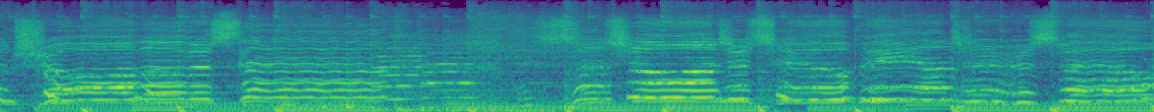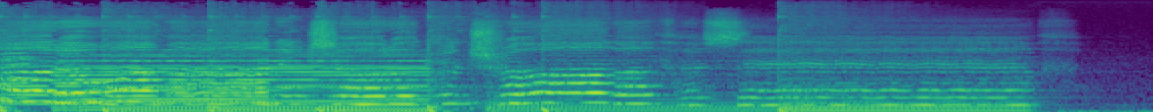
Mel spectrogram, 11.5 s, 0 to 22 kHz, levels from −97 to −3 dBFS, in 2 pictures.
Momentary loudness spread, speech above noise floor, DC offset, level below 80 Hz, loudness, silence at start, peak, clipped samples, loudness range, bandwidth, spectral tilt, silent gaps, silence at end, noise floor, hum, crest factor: 11 LU; 27 dB; under 0.1%; -34 dBFS; -21 LUFS; 0 s; -4 dBFS; under 0.1%; 5 LU; over 20 kHz; -4 dB/octave; none; 0.6 s; -48 dBFS; none; 18 dB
